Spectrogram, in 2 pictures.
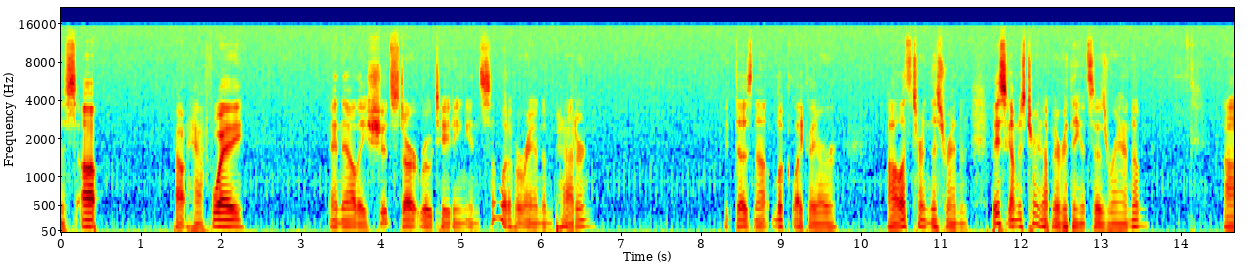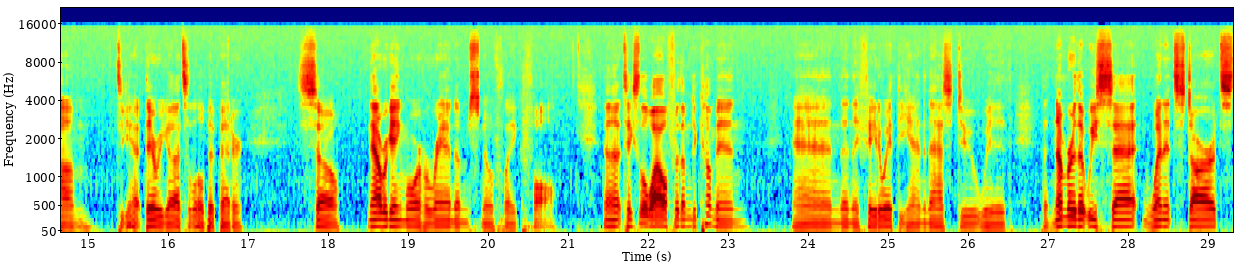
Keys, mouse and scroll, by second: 1.9 alt+a, 9.3 Escape, 13.6 alt+a.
